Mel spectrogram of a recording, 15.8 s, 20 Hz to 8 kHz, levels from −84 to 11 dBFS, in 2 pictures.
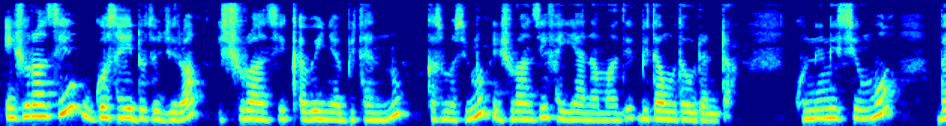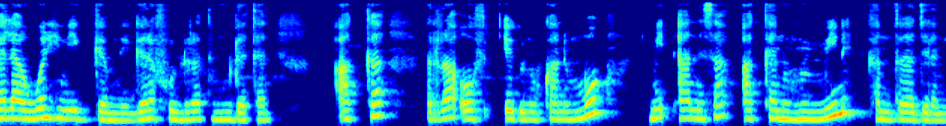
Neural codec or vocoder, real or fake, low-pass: none; real; 7.2 kHz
